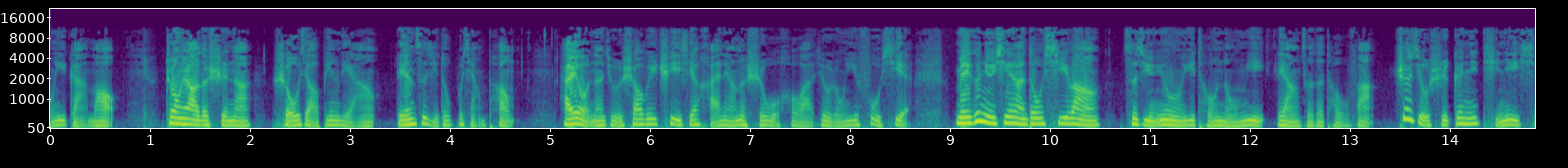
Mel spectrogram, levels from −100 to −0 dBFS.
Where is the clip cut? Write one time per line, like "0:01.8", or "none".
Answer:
0:08.9
0:13.3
